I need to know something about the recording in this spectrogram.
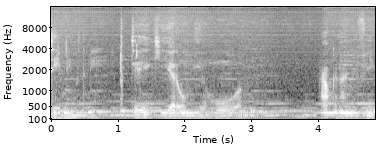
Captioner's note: man speaks foreign language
